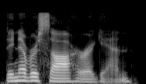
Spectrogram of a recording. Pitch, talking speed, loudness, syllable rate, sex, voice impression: 140 Hz, 205 wpm, -16 LUFS, 5.7 syllables/s, female, feminine, very adult-like, very unique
